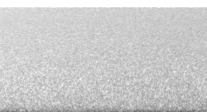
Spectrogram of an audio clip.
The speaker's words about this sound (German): Du schließt deine Augen und lauschst dem leisen Rauschen des Meeres in der Ferne,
